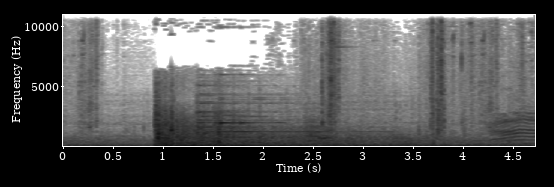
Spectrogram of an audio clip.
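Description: A heavy gun fires a blast.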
